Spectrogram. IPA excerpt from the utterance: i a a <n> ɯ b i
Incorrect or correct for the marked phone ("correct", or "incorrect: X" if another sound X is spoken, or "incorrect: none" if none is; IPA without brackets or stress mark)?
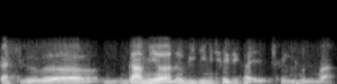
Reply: correct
